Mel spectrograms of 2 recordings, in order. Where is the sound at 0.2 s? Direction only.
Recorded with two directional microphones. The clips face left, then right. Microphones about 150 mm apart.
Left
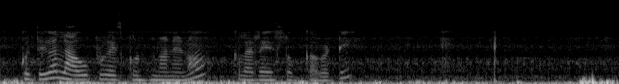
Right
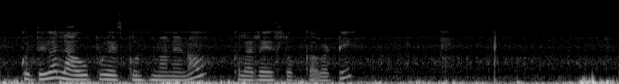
25° right (ahead or behind).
